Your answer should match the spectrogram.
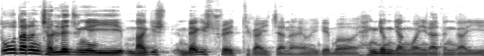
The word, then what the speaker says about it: magi: 이 동강 박사들은 어, 어, 당시로 보면은 그때 당시로 보게 되면 이 옛날 사회에서는 그 에, 동방 박사를 영어로 마귀라고 합니다. M A G I 마귀가 아니라 이게 발음상으로 마귀라고 하는데 그래서 마기라고 하는 이 앞에 어근이 붙는 뭐 매직, 뭐 매지션, 또뭐 매기스트레이트 뭐 이런 말 있잖아요.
